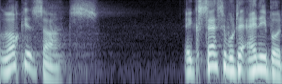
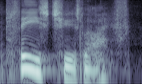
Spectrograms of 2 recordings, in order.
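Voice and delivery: soft, slow, low winsome appeal; 7 semitones lower, 6 dB quieter, much slower than usual. Shown as a demonstration. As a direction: coax them gently, drawing the words out slowly. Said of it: "a winsome".

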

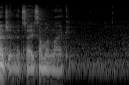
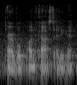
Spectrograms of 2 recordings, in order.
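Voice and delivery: ordinary delivery

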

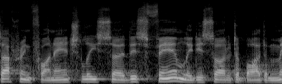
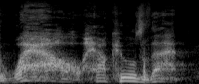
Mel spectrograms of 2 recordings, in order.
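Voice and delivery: mock amazement; 3 semitones higher than usual. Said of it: "we go".

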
